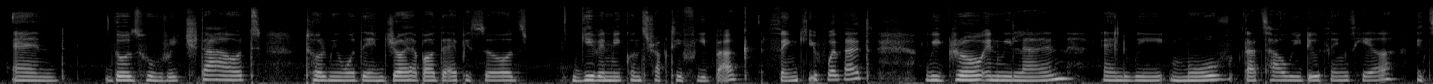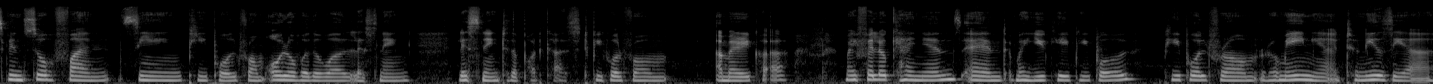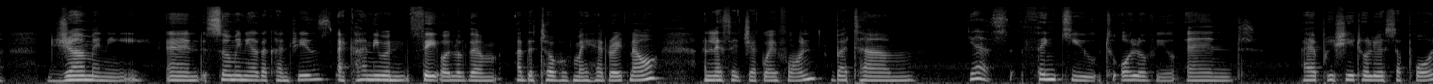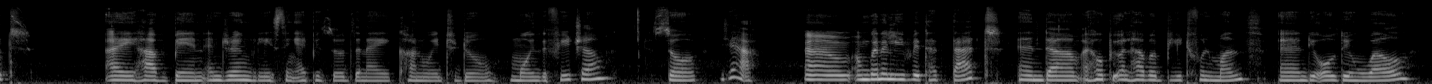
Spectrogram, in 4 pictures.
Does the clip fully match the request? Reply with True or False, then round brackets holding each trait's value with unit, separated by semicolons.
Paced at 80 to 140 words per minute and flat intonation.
False (155 wpm; 2.0 semitones)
